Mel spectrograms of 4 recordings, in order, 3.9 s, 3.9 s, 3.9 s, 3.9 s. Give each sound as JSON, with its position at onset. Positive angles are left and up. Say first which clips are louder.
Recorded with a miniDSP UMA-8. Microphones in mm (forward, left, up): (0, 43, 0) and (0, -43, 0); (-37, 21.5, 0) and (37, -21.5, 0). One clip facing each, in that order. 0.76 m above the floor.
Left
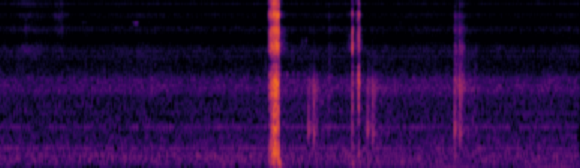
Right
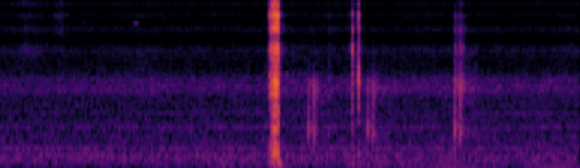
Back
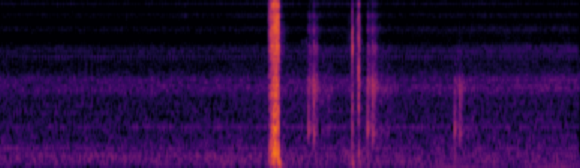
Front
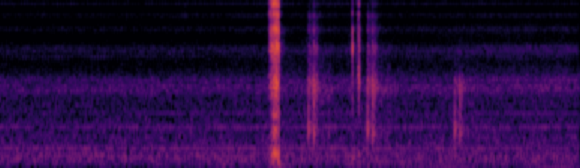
{"t": 1.8, "sound": "tape being pulled", "louder": "left 2 dB, back 10 dB", "azimuth_deg": 165}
